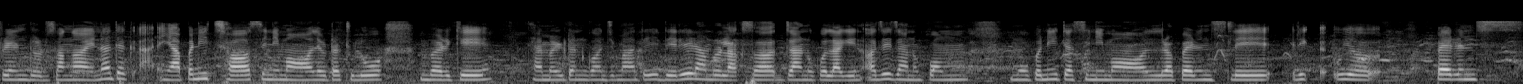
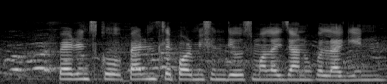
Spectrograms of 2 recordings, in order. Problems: constant background noise, continuous background conversations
